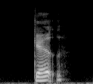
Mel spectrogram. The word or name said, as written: gide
